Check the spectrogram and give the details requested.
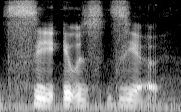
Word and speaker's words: Ziio: Okay, I want to see if there's actually, like, a guide to pronouncing her name. Because she said it was Ziio.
